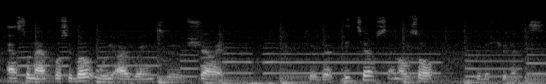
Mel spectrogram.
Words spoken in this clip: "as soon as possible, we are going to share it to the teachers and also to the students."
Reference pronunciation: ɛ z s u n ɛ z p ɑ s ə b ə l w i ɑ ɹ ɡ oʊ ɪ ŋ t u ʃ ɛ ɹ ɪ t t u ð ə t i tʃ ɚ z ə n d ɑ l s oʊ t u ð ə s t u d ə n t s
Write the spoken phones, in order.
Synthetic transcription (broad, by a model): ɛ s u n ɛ s p ɑ s ə b ə l w i ɑ ɹ ɡ oʊ ɪ ŋ t u ʃ ɛ ɹ ɪ t t u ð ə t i tʃ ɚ s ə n ɑ l s oʊ t u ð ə s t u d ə n t s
